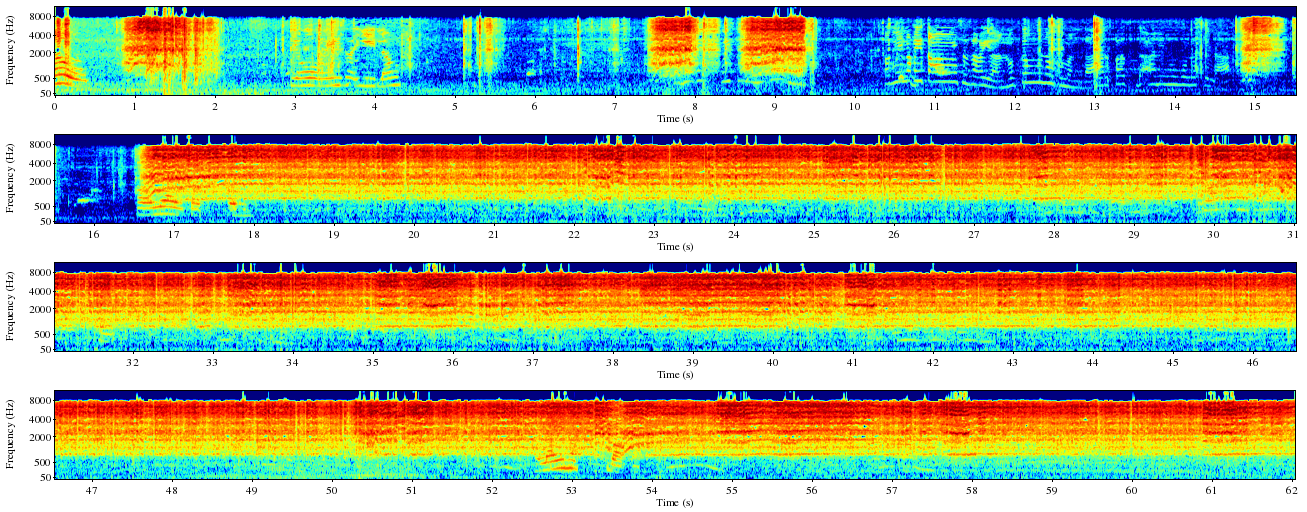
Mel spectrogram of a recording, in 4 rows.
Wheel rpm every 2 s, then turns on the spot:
70, 10, 0, 30, 90, 0, 0, 0, 100, 230, 230, 230, 230, 230, 230, 230, 230, 230, 230, 230, 230, 230, 230, 230, 240, 230, 200, 210, 230, 230, 230.
none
